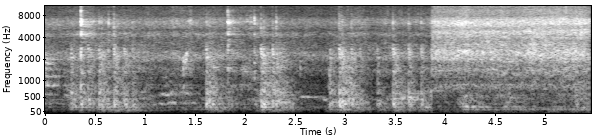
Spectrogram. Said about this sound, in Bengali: মশলাটা খুব ভালো করে কষিয়ে নেব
